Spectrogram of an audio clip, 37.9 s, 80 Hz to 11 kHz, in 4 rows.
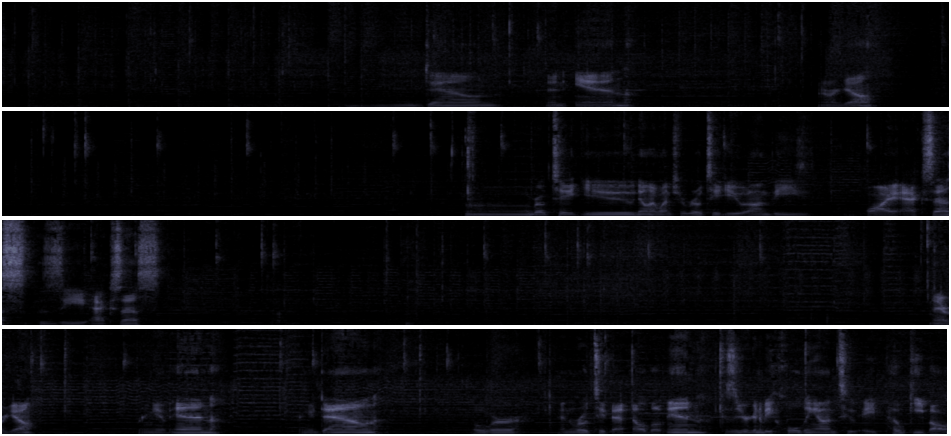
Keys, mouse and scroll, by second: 4.4 click, 5.4-7.9 shift+drag, 10.3 right click, 11.1-12.1 drag, 13.4 click, 14.5-15.8 drag, 16.8-18.2 drag, 19.2 click, 20.3 click, 21.7 right click, 22.0-22.8 scroll down 4, 23.8 click, 24.8 right click, 25.5-26.7 drag, 28.8 right click, 29.7-31.4 shift+drag, 31.6 click, 32.9 shift+click, 34.4 right click, 36.8-37.8 shift+drag.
